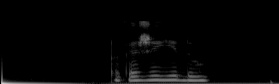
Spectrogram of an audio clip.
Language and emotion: Russian, neutral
